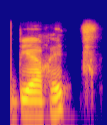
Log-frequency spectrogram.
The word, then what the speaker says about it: Biarritz: Here, the Z and T both are pronounced.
